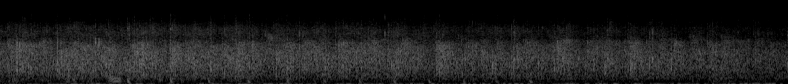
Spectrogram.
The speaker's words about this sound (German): Und jetzt wollen wir mal einen Applaus geben für die, die jetzt nach vorne kommen und aus ihrem Leben berichten.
